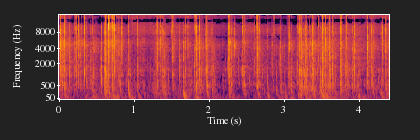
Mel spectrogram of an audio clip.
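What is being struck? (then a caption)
Plastic bag of dry egg noodles. A full plastic bag of dry egg noodles is tilted and turned in the hands. The plastic gives off dense, continuous bright crinkling and crackling with many quick snaps. There are no tonal sounds.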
